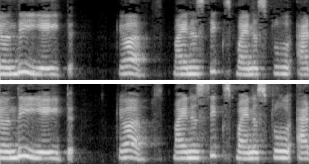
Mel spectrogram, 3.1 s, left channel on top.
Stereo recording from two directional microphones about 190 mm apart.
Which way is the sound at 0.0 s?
50° right (ahead or behind).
